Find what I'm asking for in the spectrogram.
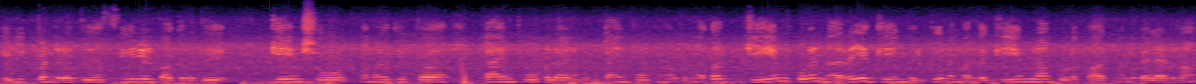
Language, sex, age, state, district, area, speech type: Tamil, female, 18-30, Tamil Nadu, Mayiladuthurai, rural, spontaneous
